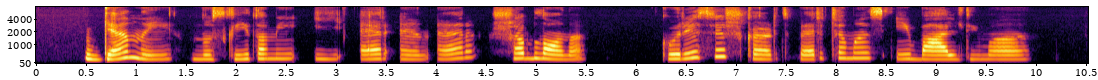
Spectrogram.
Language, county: Lithuanian, Telšiai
